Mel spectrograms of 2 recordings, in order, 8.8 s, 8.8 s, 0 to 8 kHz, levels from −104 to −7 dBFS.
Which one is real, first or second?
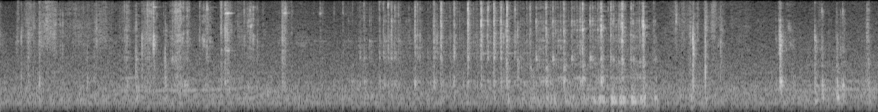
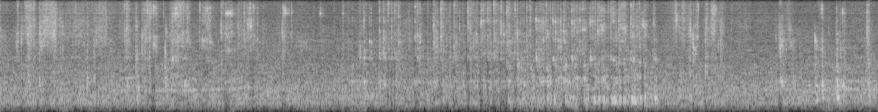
first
